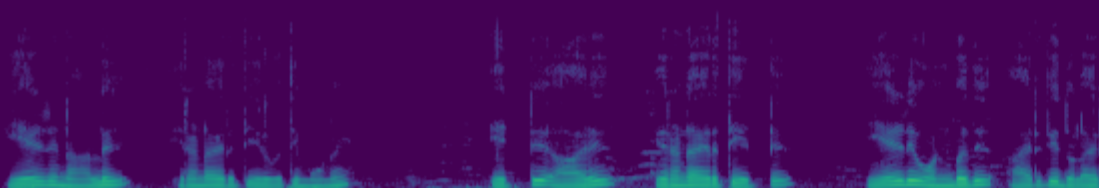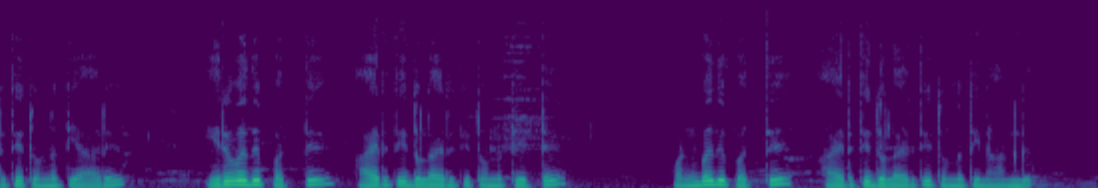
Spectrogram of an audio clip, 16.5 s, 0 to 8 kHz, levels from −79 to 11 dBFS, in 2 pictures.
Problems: none marked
